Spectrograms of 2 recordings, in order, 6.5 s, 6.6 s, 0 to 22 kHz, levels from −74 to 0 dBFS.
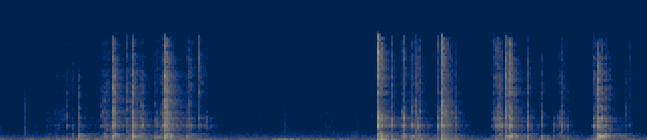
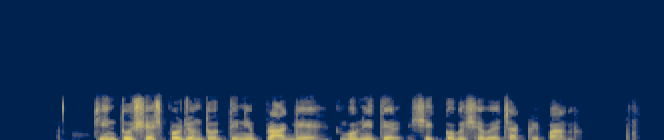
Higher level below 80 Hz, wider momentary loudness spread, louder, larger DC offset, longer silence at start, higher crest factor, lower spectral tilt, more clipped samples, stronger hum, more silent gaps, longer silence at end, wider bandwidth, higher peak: about the same, -54 dBFS vs -58 dBFS; first, 20 LU vs 12 LU; second, -33 LUFS vs -19 LUFS; neither; second, 0 s vs 0.95 s; first, 32 dB vs 20 dB; second, -2 dB/octave vs -4 dB/octave; neither; neither; neither; second, 0 s vs 0.85 s; first, 17 kHz vs 7.4 kHz; second, -6 dBFS vs -2 dBFS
